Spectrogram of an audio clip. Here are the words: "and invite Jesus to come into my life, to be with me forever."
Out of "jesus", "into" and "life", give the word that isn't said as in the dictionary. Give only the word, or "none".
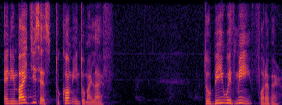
jesus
